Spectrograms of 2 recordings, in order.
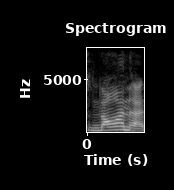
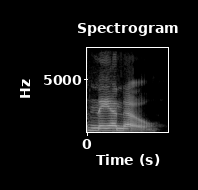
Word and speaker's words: nona: yes, it's nana, not nano. Yeah.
